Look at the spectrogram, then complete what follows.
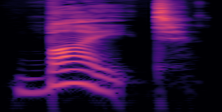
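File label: "bite", English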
